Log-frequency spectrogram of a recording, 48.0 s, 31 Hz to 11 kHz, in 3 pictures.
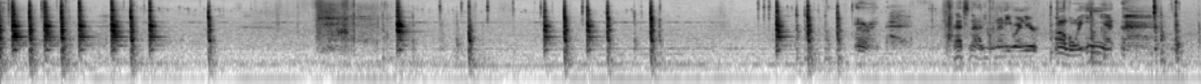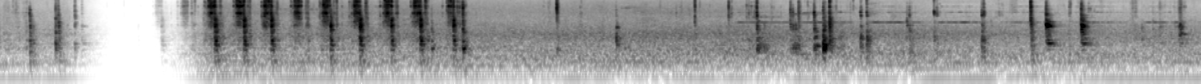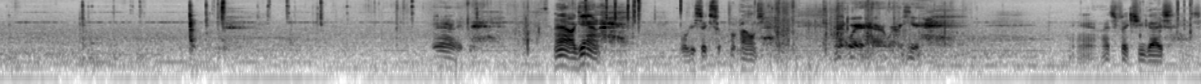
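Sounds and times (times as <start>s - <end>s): hand ratchet clicking: 18.4s - 22.2s.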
